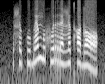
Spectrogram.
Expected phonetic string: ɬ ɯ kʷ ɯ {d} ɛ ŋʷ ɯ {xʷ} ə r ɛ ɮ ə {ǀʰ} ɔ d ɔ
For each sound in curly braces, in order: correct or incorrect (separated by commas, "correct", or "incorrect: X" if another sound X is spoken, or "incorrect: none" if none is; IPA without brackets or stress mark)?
incorrect: b, correct, incorrect: t̪ʰ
